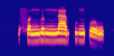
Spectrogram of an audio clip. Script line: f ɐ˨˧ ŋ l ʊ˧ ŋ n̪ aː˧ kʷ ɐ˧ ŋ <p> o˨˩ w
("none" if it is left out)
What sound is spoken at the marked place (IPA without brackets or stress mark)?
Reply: p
